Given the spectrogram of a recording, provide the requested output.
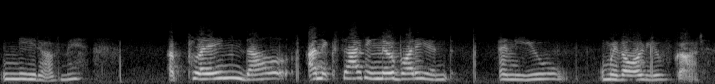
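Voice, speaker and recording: An actress playing a devoted, self-effacing plain woman in love, emotional and halting, in an old-time radio drama. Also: on the high side, fairly even intonation. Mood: yearning. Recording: muffled, rough old radio recording.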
